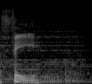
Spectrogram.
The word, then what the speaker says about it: Fi: there that call her Fee. Although I guess see I always pronounce her name as fi because f and I so fi but I can I can some people call say fee and I can see why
